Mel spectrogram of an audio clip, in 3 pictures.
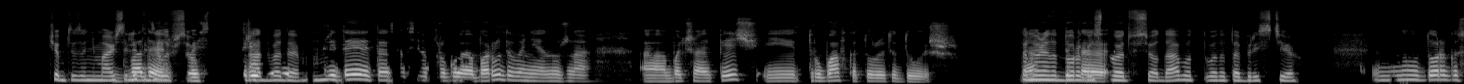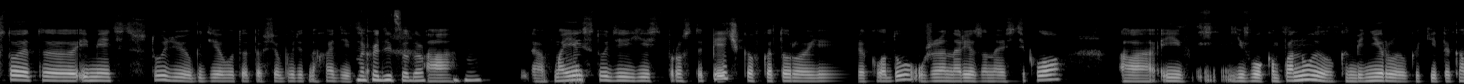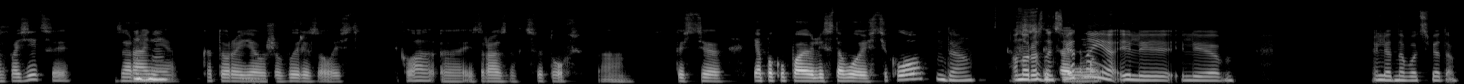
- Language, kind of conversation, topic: Russian, podcast, Расскажите, пожалуйста, о вашем любимом хобби?
- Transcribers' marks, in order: distorted speech; other background noise; tapping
